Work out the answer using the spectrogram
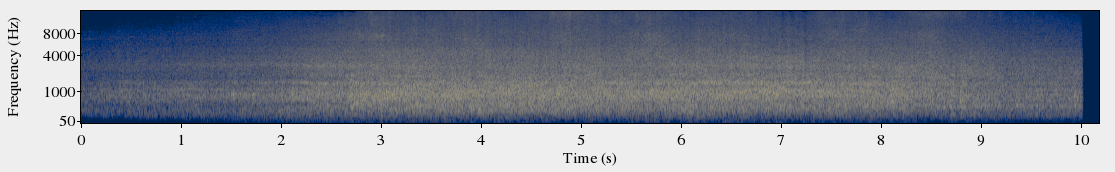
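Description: Keihan 1000 series electric train approaching and running past on the nearby track, a steady rumble of wheels on rails that builds over the first three seconds and holds loud. The sound cuts off abruptly about ten seconds in.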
